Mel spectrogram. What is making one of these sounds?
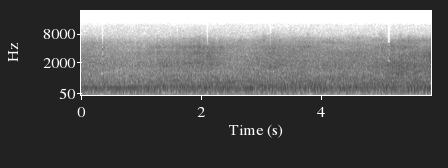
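Race car engines roar loudly as the cars speed past.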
